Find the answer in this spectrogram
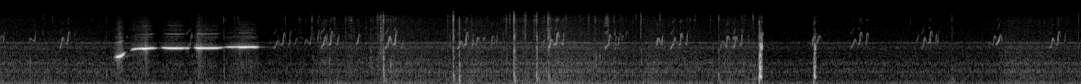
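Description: Young eastern wild turkey poults peeping in faint short chirps, broken about a second in by a loud run of five short whistled notes held at one steady pitch. A sharp click sounds near the end.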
